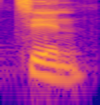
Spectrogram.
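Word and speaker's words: chain: और क्या है, तो लिखा हुआ है CH, CH से हो जाएगा च, और AI रहेगा ना, तो ध्यान दीजिएगा, AI रहेगा तो उसका उच्चारण क्या कर देना है, एक ले, तो हो गया चे, ठीक है, आया नहीं करना है, तो चे हो गया, एन से न, तो हो गया चेन।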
